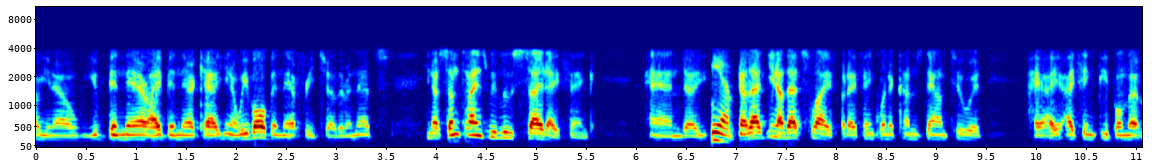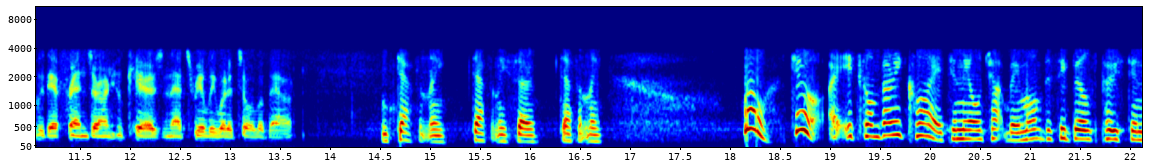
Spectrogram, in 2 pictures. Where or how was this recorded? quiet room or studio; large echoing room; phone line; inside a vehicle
phone line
